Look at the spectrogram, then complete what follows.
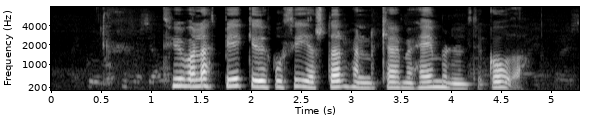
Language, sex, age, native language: Icelandic, female, 50-59, Icelandic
